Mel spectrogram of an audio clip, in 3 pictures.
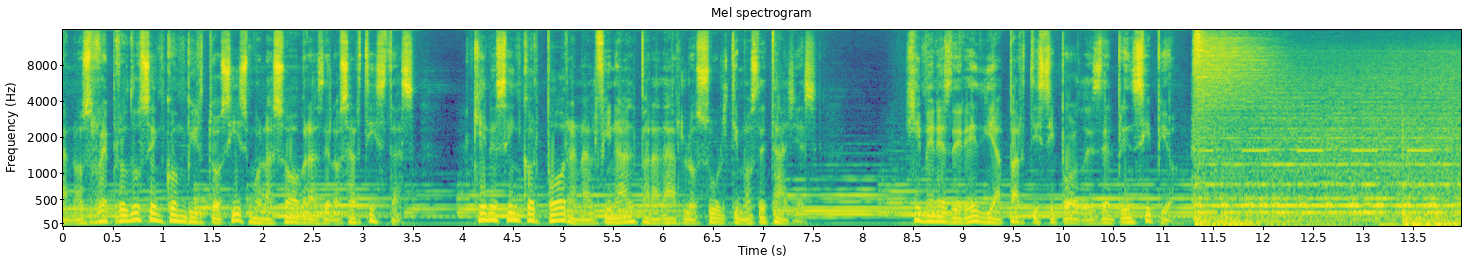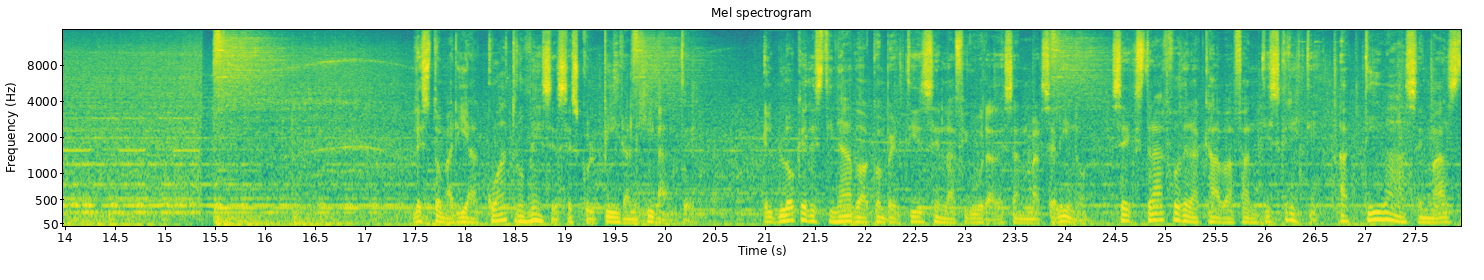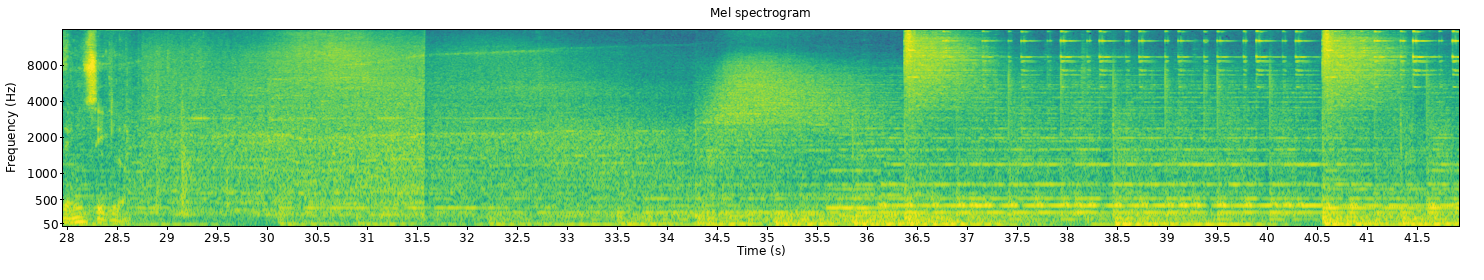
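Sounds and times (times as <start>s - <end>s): background music with low held tones: 0.0s - 41.9s
diesel wheel loader engine running: 11.3s - 35.5s.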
